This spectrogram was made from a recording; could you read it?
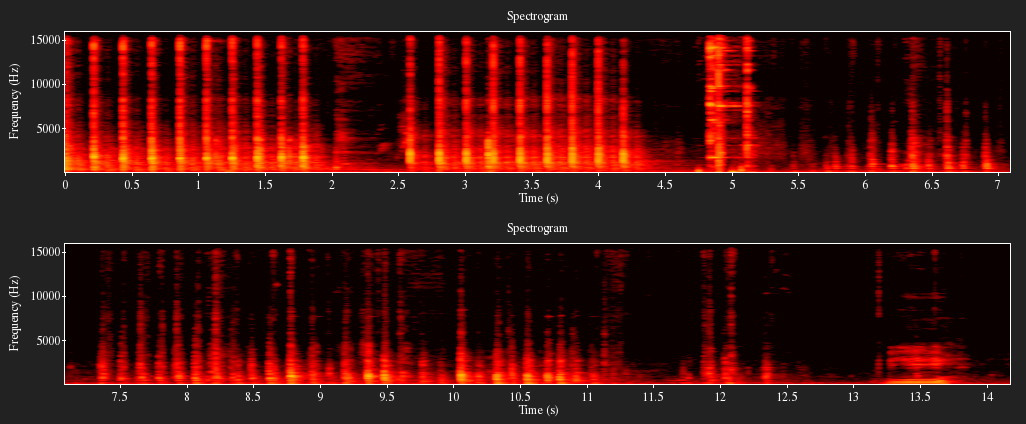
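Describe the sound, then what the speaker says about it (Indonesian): Hammer tapping on an engine part of a Yamaha Vega ZR motorcycle during cam chain replacement, a rapid series of sharp metallic knocks in bursts, with someone talking between them. "kita ketok begini menggunakan palu"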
